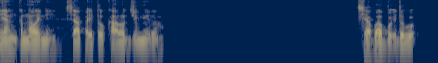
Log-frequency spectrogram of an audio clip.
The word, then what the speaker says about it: Carl Jung: Nah ini kayaknya Bu Nurul ini yang kenal ini, siapa itu Carl Jung itu? Siapa Bu itu Bu? Halo, halo. Kalau kita bacanya Kalyung, Pak.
